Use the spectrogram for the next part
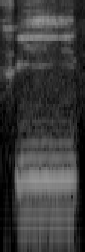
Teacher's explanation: فا کو ایک الف تک کھینچ کر پڑھیں گے کیونکہ یہاں یا مدہ ہو رہا ہے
